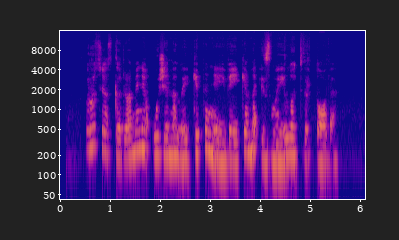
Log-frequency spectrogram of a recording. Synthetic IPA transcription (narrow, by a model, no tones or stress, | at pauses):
ɾʊsʲɪjoːskɐɾʲuɔmʲɛnʲeːʊʒʲɛmʲɛlˠɐɪkʲɪːt̪ʲɪnʲɛɪʋʲɛɪkʲɛmɐʔɪzmɐɪlˠoːt̪ʲʋʲɪɾt̪oːʋʲæ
